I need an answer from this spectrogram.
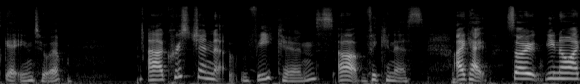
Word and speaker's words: Vikernes: Vikernes. Okay. So, you know, I can't pronounce anything ever pretty much because of my Australian accent and I don't know, my tiny lady brain.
